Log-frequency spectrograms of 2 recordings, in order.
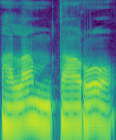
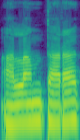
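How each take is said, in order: First: The last word ends in a rounded o sound. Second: The last word ends in an open a sound. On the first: The speaker calls it right. "এখানে বলতে হবে আলাম তারো" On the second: The speaker calls it wrong. "এটা কিন্তু সম্পূর্ণ ভুল"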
